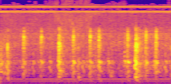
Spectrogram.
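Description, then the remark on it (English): Rapid, fairly steady typewriter keystrokes from a man working at his typewriter up a ladder, a dozen or so crisp clacks at a brisk uneven rhythm, with one louder strike near the end, over a faint low hum and no talking. “I mean, I hear him, his typewriter.”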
